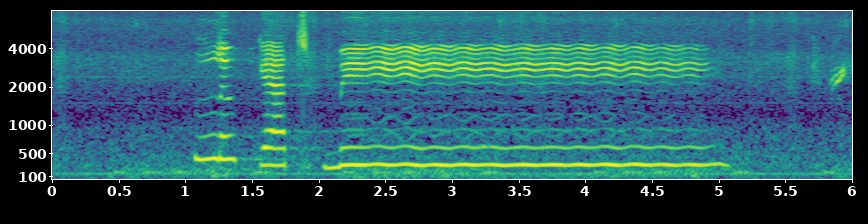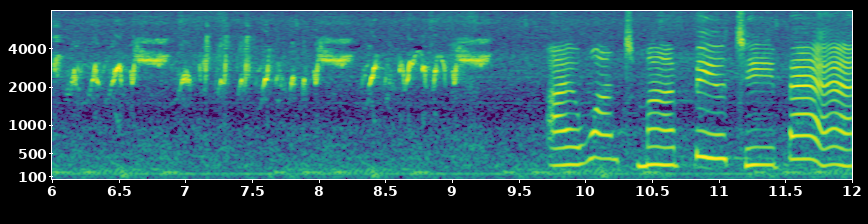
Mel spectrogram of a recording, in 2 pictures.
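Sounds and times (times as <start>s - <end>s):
small birds chirping: 5.7s - 9.4s.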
